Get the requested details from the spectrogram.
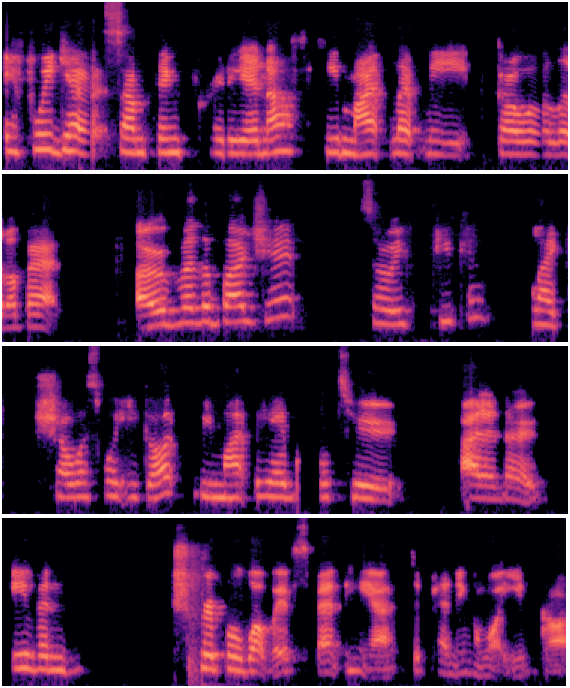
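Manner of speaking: conspiratorial stage whisper. A woman leans in to a seller she sees as a performer, stage whisper. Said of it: "like stage whispers to him".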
